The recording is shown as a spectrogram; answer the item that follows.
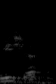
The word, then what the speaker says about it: Mica: So with that, I'm going to introduce first Mica. Misha, I sometimes mispronounce her name. Some people say it's pronounce it Mica, but it's Misha, right?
